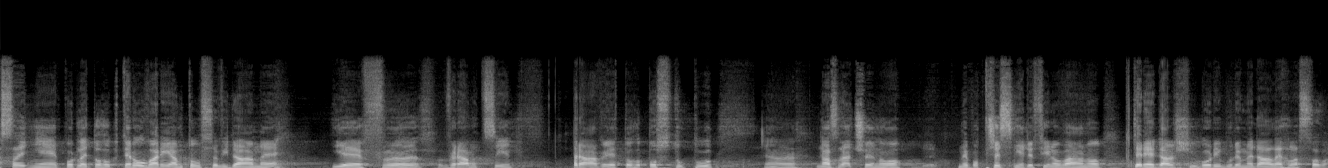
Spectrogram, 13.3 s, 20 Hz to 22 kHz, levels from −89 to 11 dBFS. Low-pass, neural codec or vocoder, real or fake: 14.4 kHz; codec, 44.1 kHz, 2.6 kbps, DAC; fake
